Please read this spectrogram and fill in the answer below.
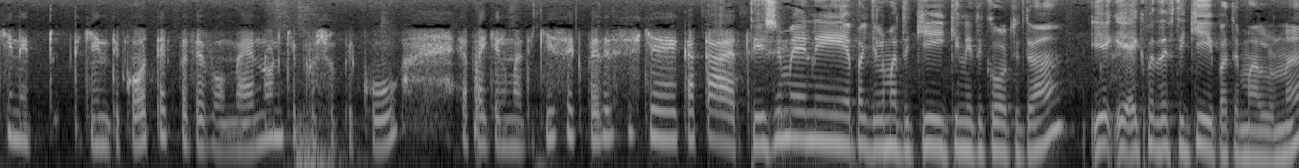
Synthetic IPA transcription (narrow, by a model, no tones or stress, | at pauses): niɟinit̪iko̞t̪i̥t̪ɐek̚pe̞ðe̞vo̞me̞no̞nce̞pɾo̞so̞pikue̞pɐɲɟe̞lmɐt̪i̥cise̞kpeðe̞fsisce̞kɐt̪ɐɾt̪it̪is̬ime̞niepɐɲɟe̞lmɐt̪̬iciːcinit̪iko̞t̪it̪ɐiek̚pe̞ðeft̪iciipɐt̪e̞mɐlo̞ne̞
